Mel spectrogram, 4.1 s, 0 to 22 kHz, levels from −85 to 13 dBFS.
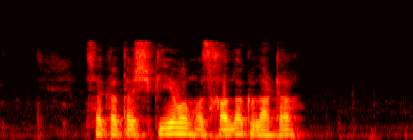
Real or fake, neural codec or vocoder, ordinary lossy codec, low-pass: fake; vocoder, 22.05 kHz, 80 mel bands, WaveNeXt; MP3, 64 kbps; 7.2 kHz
